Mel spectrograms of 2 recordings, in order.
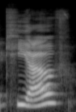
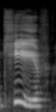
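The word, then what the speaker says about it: Kyiv: But all the reporters are saying Kiev. And I don't know if it's really Kiev. I think it's Kiev. Like, you're supposed to say the part, but not put the emphasis on the second syllable.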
